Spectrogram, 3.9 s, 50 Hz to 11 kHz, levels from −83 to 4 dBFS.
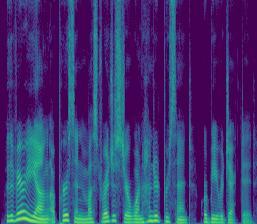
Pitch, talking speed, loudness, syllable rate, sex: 185 Hz, 215 wpm, -18 LUFS, 6.4 syllables/s, female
